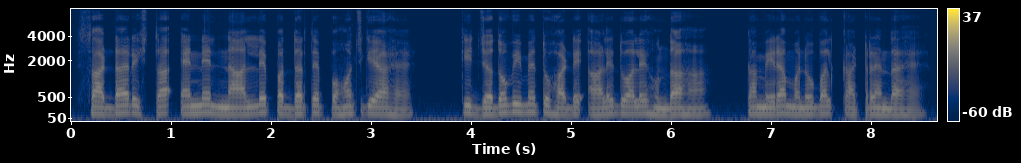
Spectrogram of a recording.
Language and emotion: Punjabi, sad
